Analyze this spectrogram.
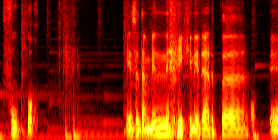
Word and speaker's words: Foucault: Ahí para los que de repente piensen en cómo pronunciarlo, no es más que una F-U-K-O, y como si tuviese la tilde en la O, Foucault.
